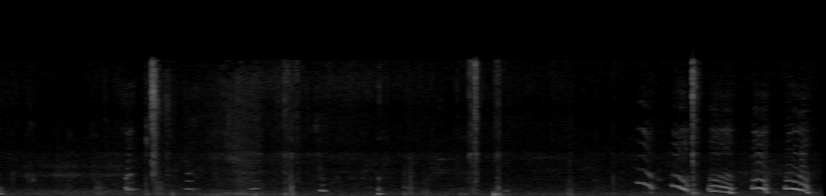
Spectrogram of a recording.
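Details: Three-and-a-half-week-old Pug/Dachshund mix puppies; soft scattered clicks and rustles at first, then a run of short, falling whimpers near the end, several in quick succession over a quiet background.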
